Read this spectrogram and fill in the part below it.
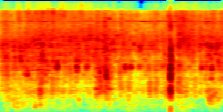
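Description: Dried red chilies sizzle and crackle in hot oil for Kerala sambar, a steady close frying hiss with small pops and one sharper crackle, no talking.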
